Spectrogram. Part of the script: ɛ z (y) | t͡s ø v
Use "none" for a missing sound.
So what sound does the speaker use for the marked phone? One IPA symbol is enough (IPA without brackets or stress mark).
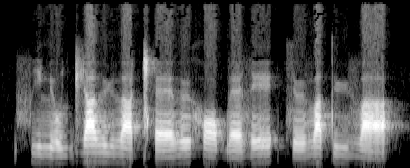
e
